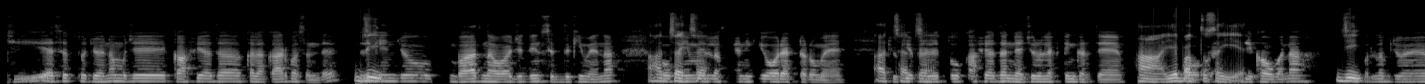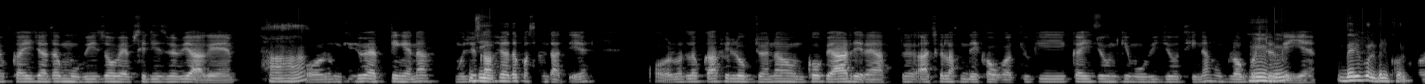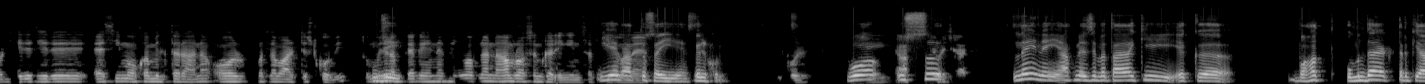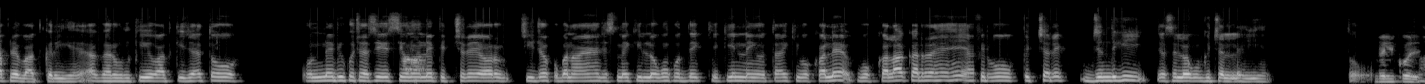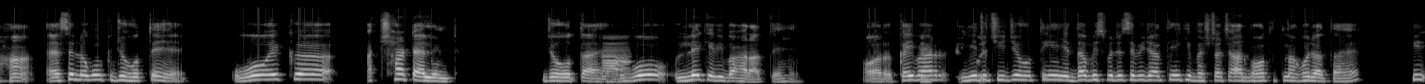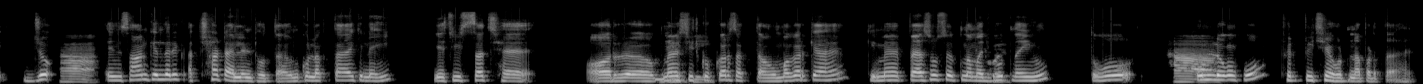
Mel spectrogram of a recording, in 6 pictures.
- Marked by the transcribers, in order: other background noise; distorted speech; static; in English: "नेचुरल एक्टिंग"; in English: "मूवीज़"; in English: "वेब सीरीज़"; in English: "एक्टिंग"; in English: "मूवी"; in English: "ब्लॉकबस्टर"; in English: "आर्टिस्ट"; in English: "एक्टर"; in English: "पिक्चर"; in English: "टैलेंट"; in English: "टैलेंट"; "हटना" said as "हुटना"; tapping
- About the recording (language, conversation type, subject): Hindi, unstructured, क्या आपको लगता है कि फिल्म उद्योग में भ्रष्टाचार है?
